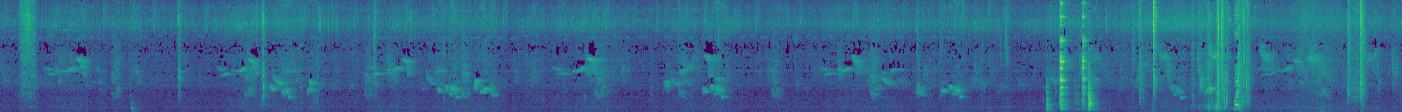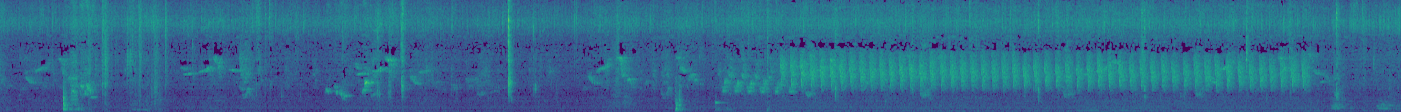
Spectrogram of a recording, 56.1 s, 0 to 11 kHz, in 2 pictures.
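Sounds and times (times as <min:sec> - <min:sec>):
birds chirping: 0:00.2 - 0:56.0
tableware clinking: 0:20.9 - 0:22.1.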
